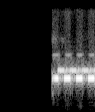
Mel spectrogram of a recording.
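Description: A telephone rings during a live home broadcast, beginning halfway through with a steady electronic warble pulsing in quick, even bursts, close and fairly loud, with no talking over it.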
